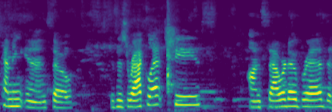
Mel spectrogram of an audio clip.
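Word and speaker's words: raclette: We're putting racklet or I don't know if it's rocklet or racklet. It's spelled r a c l e t e.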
